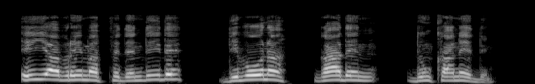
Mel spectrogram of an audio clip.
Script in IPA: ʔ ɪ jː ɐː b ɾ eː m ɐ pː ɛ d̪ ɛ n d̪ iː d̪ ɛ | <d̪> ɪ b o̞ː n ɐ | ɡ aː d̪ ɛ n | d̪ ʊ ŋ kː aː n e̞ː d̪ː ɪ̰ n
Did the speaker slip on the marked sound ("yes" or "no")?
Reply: no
